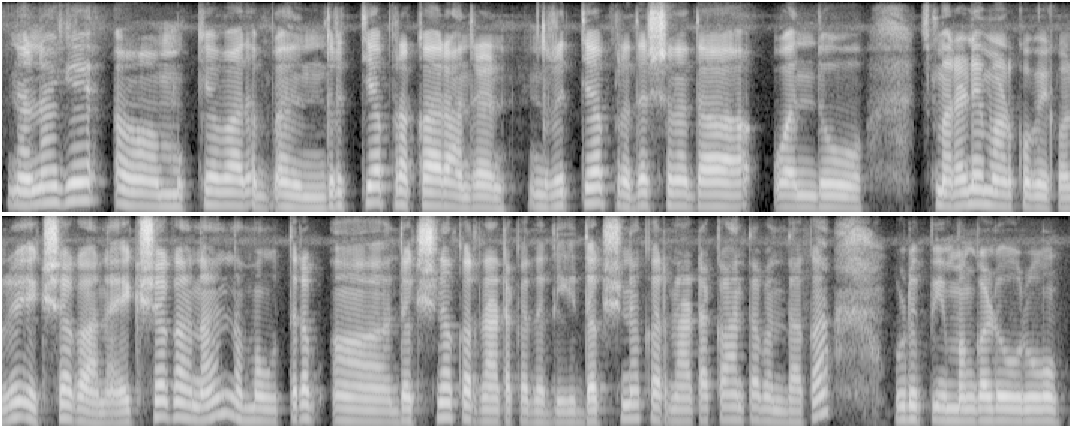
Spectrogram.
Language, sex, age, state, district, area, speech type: Kannada, female, 18-30, Karnataka, Shimoga, rural, spontaneous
